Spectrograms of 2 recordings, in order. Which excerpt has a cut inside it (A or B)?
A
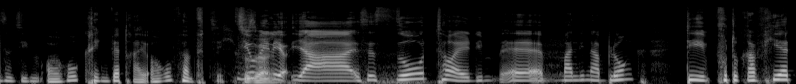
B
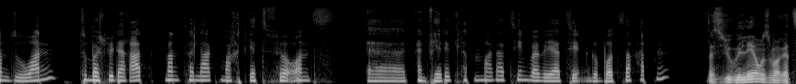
A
